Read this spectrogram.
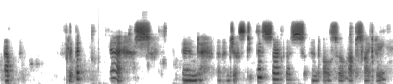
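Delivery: ordinary delivery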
